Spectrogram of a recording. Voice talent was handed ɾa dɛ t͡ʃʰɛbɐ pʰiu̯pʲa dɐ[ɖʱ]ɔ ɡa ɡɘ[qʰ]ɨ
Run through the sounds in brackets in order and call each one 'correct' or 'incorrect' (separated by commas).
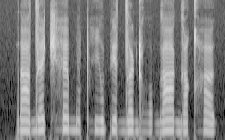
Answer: correct, correct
